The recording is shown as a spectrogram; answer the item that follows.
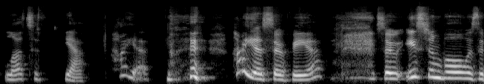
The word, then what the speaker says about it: Hagia Sophia: you will see that the way I'm pronouncing it looks very bizarre. Ha. Sophia. No G involved. Lots of Yeah. Ha. Hia Sophia.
